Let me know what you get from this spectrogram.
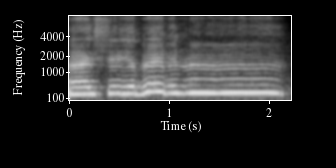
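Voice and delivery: high, slow creepy minion; creepy obsequious imitation, drawn out; Janusz. Henchman kidnapping the baby, high creepy obsequious voice. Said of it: "he's always with that creepy, obsequious tone".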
